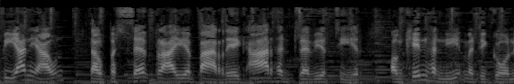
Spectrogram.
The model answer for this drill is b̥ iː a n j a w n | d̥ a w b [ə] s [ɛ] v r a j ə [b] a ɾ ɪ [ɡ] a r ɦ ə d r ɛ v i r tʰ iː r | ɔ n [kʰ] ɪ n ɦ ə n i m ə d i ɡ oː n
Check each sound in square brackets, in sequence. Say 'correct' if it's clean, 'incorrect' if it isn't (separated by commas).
correct, correct, correct, correct, correct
